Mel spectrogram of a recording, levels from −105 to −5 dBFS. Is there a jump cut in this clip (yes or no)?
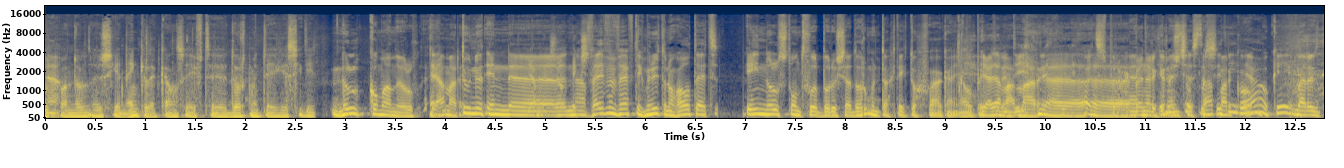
yes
